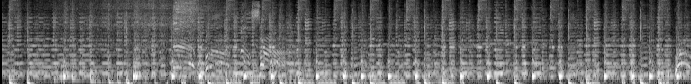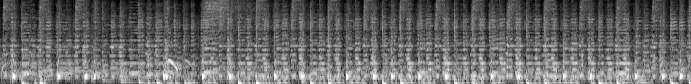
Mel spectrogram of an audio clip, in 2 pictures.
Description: sanfonado, ao vivo

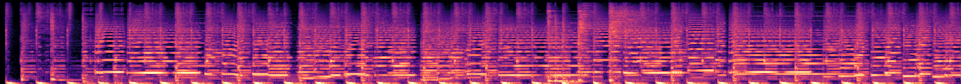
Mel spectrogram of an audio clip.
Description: forro arrasta

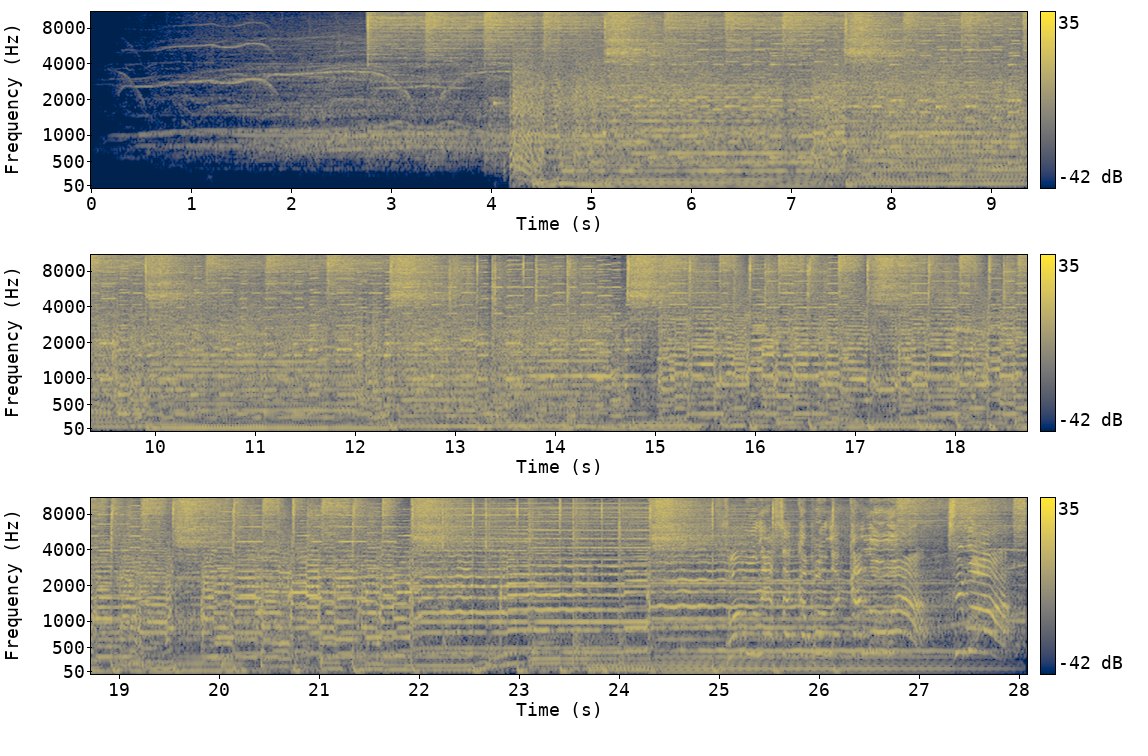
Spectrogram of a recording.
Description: vaneraco abertura

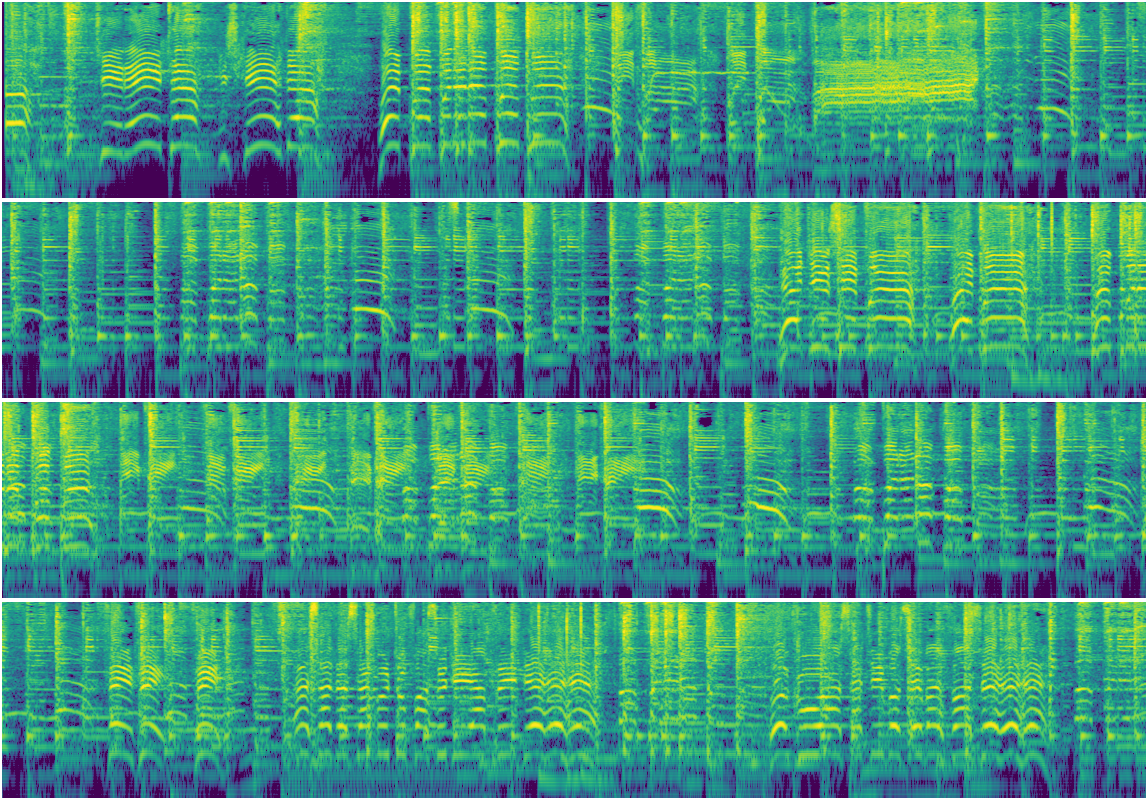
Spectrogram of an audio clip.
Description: swing ao vivo

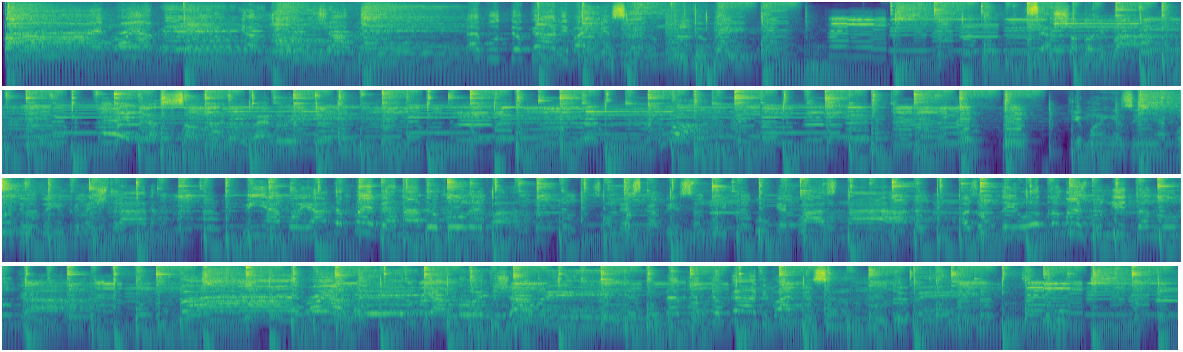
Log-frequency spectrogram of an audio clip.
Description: forro

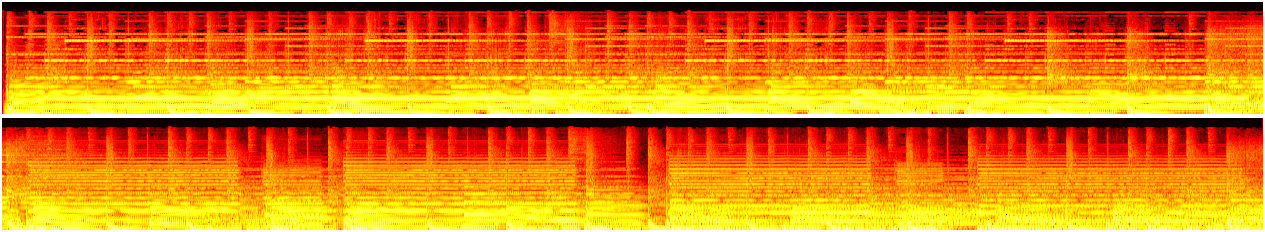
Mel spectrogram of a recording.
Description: variacoes

